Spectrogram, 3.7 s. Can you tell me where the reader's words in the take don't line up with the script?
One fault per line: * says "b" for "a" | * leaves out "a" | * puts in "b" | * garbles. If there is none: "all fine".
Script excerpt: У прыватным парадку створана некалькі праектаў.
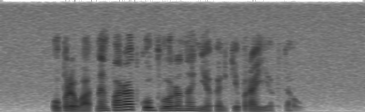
all fine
